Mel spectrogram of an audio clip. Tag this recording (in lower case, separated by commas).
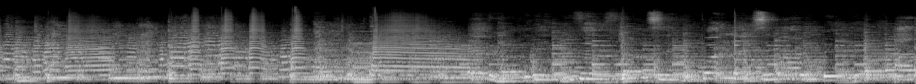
saxophone, music, jazz, musical instrument, brass instrument, trombone, trumpet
